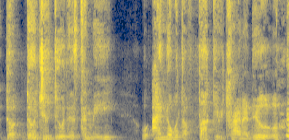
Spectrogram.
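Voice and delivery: imitated suspicious warning; mock-menacing, halting accusation; Denise. Denise warning Dorit off, mock suspicion. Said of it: "she's looking at her like".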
